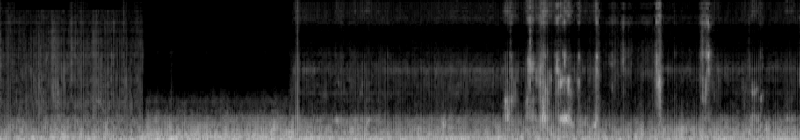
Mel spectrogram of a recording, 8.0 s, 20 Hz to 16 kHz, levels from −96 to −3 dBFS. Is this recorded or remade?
remade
